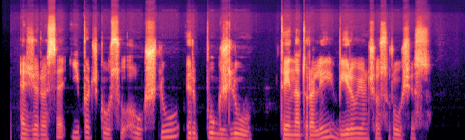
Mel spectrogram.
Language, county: Lithuanian, Vilnius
